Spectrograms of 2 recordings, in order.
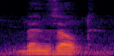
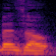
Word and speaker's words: benzoate: This additive is called sodium benzoate, or benzoate. It's spelled B-E-N-Z-O-A-T-E.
